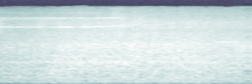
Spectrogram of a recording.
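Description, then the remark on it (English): A bus pulls up, its engine rumbling with a steady, loud roar and broad road noise for a few seconds, with no voices. “Now just imagine, as the bus pulls up, there you are with your mates, your bags packed, and you're going to spend a few days at a camp by the sea, somewhere you've never been before.”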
